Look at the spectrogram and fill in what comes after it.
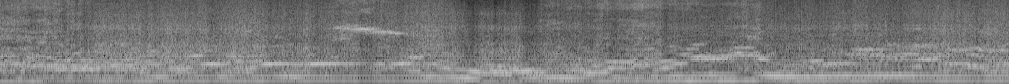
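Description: Two-stroke chainsaw running at high revs while carving into a wooden log. The engine note holds steady, then dips sharply and picks up again about halfway through.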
